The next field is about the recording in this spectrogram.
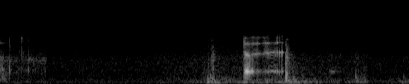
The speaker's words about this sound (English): Now, the second belch, well, frankly, I'm going to give the second belch to those to the Detroit Tiger organization for letting go of three good pitchers.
